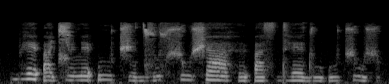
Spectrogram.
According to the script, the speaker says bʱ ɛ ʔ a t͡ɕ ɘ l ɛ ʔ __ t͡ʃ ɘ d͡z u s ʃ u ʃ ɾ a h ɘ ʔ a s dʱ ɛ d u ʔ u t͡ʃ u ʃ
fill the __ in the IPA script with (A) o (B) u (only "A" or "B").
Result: B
